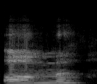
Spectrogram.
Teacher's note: ese diptongo a u al unirlos este terminan formando la o si es como una reducción por eso se dice el sonido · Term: sonido om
